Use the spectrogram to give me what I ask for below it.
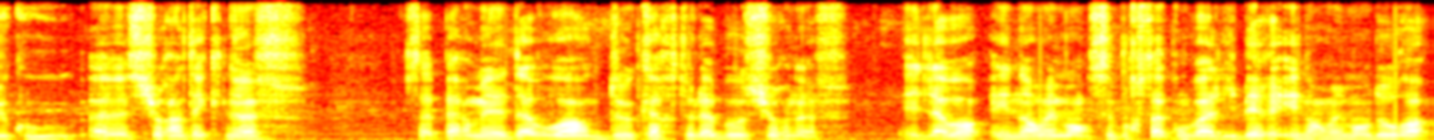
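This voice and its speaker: A man's fairly low voice has a dark, mellow tone. His intonation stays fairly even. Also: moderate pace. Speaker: video game content creator. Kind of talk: gameplay tutorial. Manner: casual, with hesitations.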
